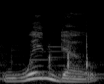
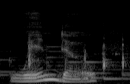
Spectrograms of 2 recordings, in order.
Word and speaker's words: window: well if you said window you got it write window has the W sound at the beginning and it has the W at the end but the W is silent tree does not have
